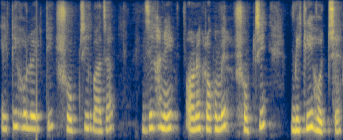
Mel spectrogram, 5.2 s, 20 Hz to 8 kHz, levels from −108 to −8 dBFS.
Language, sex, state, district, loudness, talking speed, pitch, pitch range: Bengali, female, West Bengal, Jalpaiguri, -21 LUFS, 140 wpm, 270 Hz, 250-310 Hz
